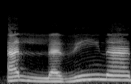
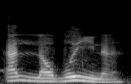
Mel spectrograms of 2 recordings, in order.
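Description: First: The dh sound is light and thin. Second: The dh sound is heavy and thick. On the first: The speaker calls it right. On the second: The speaker calls it wrong.

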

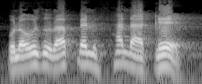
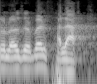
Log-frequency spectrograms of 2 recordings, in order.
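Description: First: The last word ends with a short 'i' vowel. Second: The last word ends on a bare consonant. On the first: The final vowel is kept. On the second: The final vowel is dropped.

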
